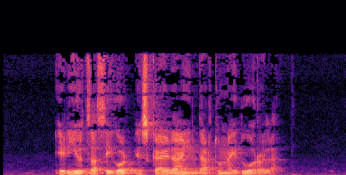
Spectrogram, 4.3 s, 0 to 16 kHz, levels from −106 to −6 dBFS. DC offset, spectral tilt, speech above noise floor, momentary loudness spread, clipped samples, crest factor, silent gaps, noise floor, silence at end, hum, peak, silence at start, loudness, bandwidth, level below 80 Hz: under 0.1%; -4.5 dB/octave; 41 dB; 7 LU; under 0.1%; 20 dB; none; -63 dBFS; 0.85 s; none; -4 dBFS; 0.7 s; -23 LUFS; 11.5 kHz; -50 dBFS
